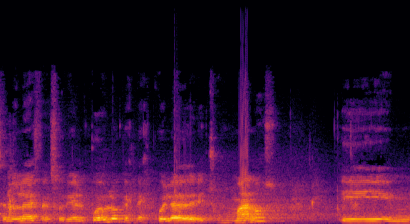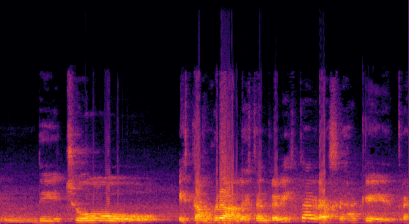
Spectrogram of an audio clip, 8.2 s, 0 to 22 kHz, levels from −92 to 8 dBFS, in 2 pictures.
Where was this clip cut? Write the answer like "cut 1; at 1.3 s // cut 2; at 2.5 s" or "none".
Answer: cut 1; at 2.9 s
